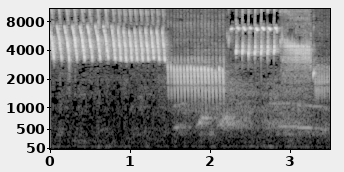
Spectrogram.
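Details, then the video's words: Canary in song, named as a Russian canary: a high rapid pulsed trill, dropping to a lower rolling trill, then a thin high whistled run and a short descending buzzy phrase. "Canary birds chirping - Russian canary song"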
